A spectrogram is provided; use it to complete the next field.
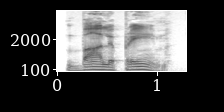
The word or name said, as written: बाल-प्रेम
